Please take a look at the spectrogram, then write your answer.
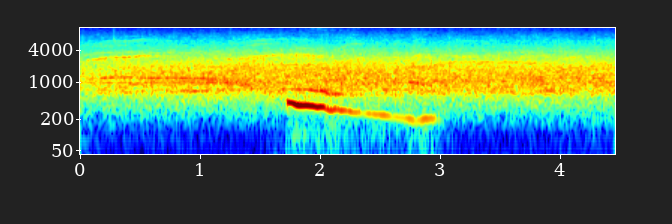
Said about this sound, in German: Applaus für einen Euro. Genau, Applaus für einen Euro.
